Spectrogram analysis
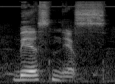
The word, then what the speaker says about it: business: The letter I is not usually silent. It's usually pronounced, except in the word business.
